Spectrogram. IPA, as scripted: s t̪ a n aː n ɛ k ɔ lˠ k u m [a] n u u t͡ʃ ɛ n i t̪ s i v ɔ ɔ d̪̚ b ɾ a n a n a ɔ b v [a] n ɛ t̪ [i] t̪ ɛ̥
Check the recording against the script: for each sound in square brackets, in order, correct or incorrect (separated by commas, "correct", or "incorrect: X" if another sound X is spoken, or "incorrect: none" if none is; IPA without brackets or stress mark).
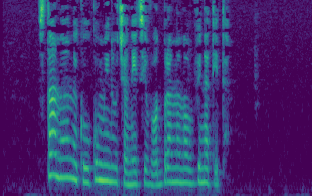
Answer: incorrect: i, incorrect: i, correct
